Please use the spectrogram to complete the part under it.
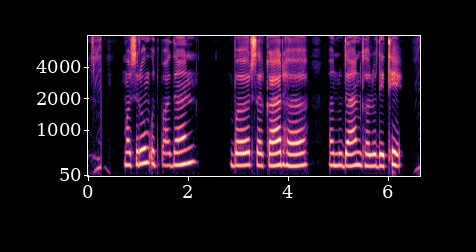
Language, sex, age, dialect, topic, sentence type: Chhattisgarhi, male, 18-24, Northern/Bhandar, agriculture, statement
